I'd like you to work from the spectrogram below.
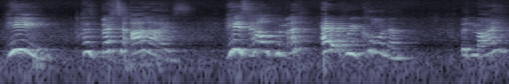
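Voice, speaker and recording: A woman's voice: very high-pitched, animated, unhurried, bright, forceful tone, heavily acted. A woman playing a wounded, vengeful ghost in a Greek tragedy, urging on her sleeping hunters with commanding, declamatory scorn. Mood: urgent, accusing. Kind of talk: Greek tragedy stage acting. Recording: echoey room, distant mic, faint noise.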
